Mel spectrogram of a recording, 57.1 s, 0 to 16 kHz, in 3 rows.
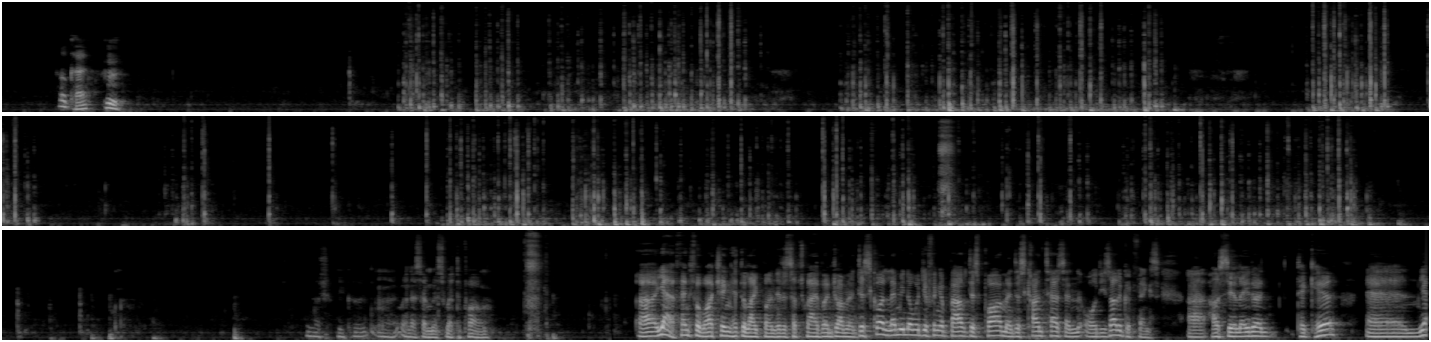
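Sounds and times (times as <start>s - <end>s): typing on computer keyboard: 5.3s - 10.2s, 11.2s - 15.8s, 17.4s - 19.6s, 21.2s - 21.9s, 24.2s - 37.4s.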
